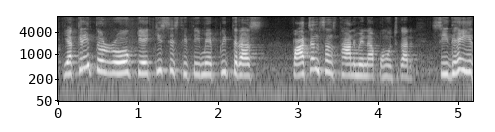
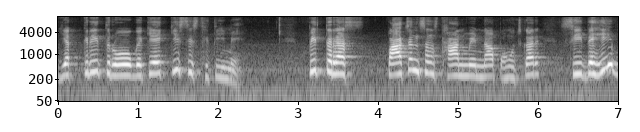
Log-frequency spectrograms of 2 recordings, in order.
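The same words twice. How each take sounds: First: The sentence is spoken quickly. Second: The sentence is spoken slowly. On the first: "मैं जल्दी बोल गई हूं" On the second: "अब धीरे धीरे बोलती हूँ"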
